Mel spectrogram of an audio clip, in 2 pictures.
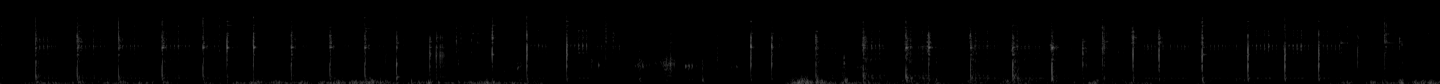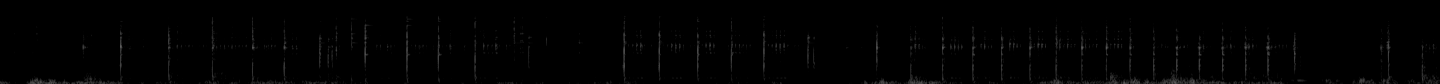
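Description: Farrier's hammer striking a hot steel horseshoe on an anvil: a fast run of metallic strikes with the anvil ringing, pausing briefly near the middle and again about two-thirds through as the shoe is turned.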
